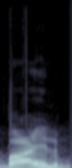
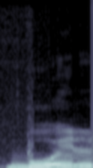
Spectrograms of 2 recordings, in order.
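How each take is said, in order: First: The vowel is an ah gliding to ee. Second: The vowel is a closed oh gliding to ee. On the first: "न बाइल पढ़ रहे" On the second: "बोयल नहीं पढ़ रहे हम"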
